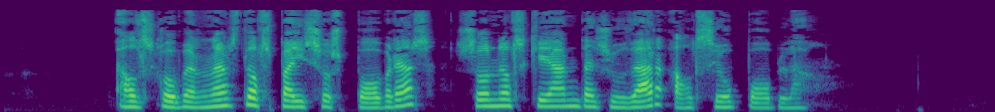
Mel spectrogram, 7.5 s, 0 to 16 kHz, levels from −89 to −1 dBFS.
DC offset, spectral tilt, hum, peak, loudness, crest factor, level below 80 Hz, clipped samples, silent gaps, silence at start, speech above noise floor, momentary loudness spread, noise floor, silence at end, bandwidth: under 0.1%; -3.5 dB/octave; none; -4 dBFS; -22 LUFS; 20 dB; -68 dBFS; under 0.1%; none; 0.9 s; 61 dB; 10 LU; -84 dBFS; 1.4 s; 11.5 kHz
